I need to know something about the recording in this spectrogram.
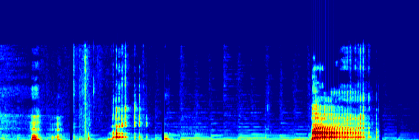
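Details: A girl burping: a loud, rough belch near the end after softer sounds, with music in the background.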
